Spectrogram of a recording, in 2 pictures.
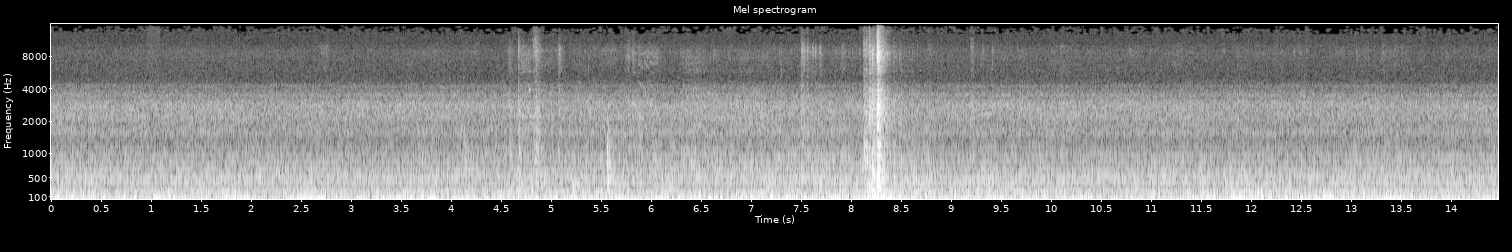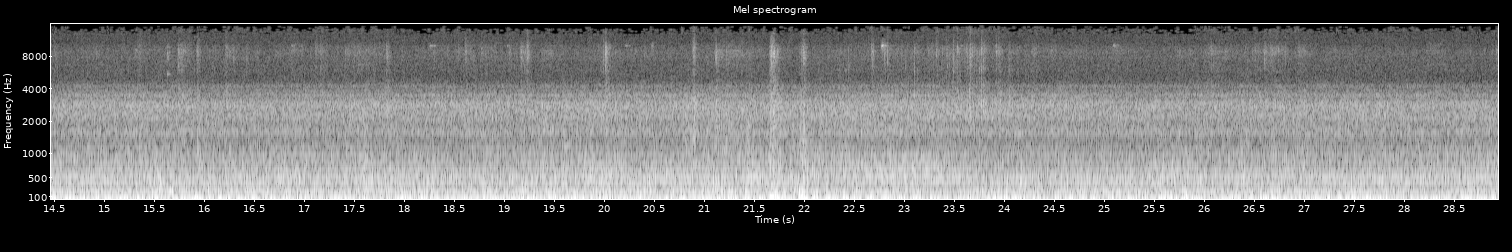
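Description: Passenger train running at speed, a steady rumble and rush heard from inside the carriage. A single sharp knock stands out about eight seconds in, and a fainter one comes near the end.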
